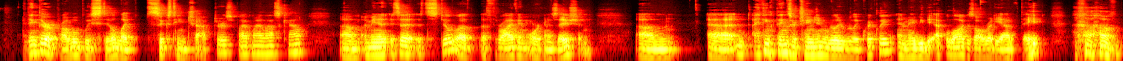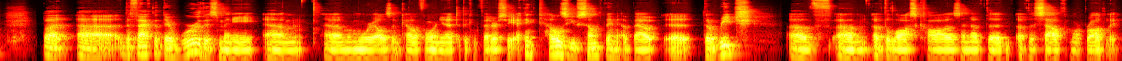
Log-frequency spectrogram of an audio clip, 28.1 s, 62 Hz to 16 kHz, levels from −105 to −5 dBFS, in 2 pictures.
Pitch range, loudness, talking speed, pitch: 90-115 Hz, -22 LUFS, 175 wpm, 95 Hz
